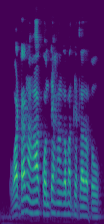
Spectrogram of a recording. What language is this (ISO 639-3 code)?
mar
